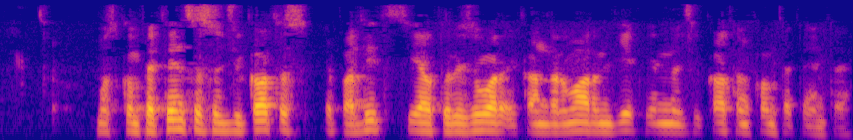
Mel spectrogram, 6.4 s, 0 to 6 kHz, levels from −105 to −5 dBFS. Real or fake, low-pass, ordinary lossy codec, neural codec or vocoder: real; 5.4 kHz; MP3, 32 kbps; none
